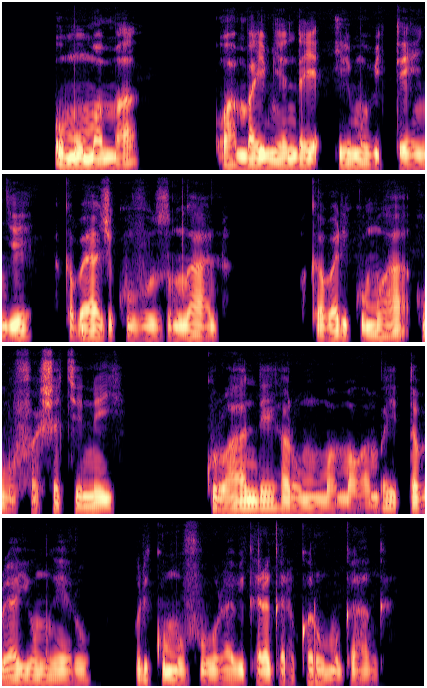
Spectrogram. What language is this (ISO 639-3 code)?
kin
